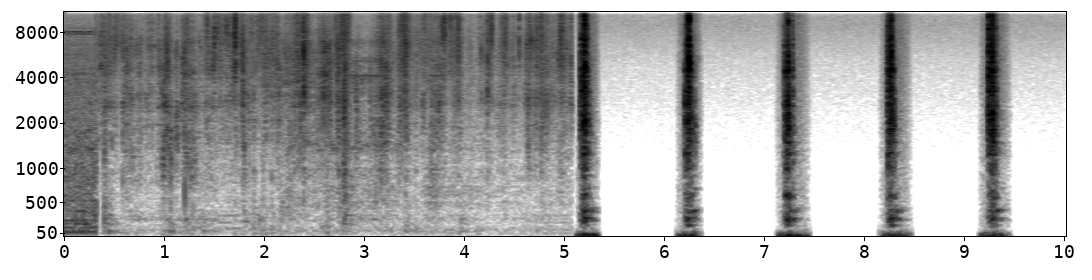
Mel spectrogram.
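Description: Clock ticking, five loud single ticks about one a second, starting about halfway through, with dead silence between them. Before the ticks there is only faint room sound with a few small clicks.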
